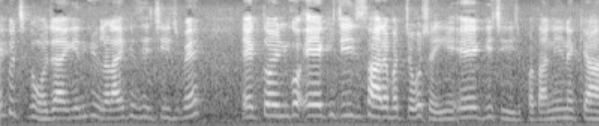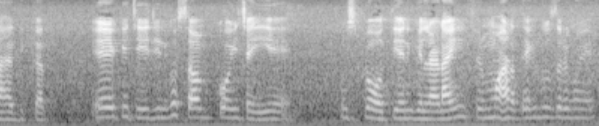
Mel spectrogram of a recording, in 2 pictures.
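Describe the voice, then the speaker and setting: A woman's voice: a little high, bright, forceful tone, a little hiss or hum. A young woman, a mother, chatting casually in a home vlog and scolding her children now and then. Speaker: vlogger and mother. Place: home kitchen and rooms.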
